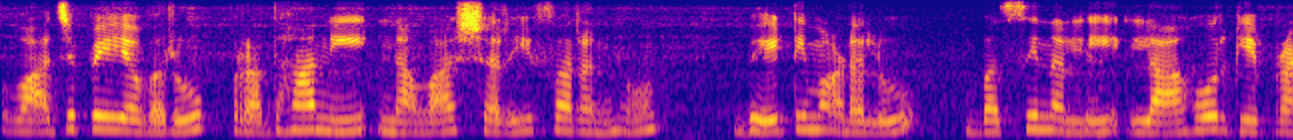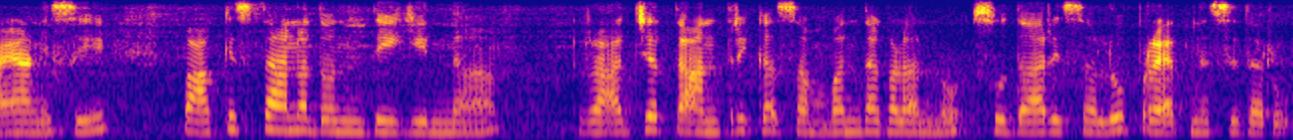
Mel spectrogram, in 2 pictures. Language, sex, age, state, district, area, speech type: Kannada, female, 30-45, Karnataka, Bidar, urban, read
